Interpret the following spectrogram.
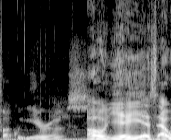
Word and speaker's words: gyro: yeah is that what is that how you say it though you know i've been calling it gyro my whole life bro i guess you i get i did it too but i guess we were doing it wrong we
